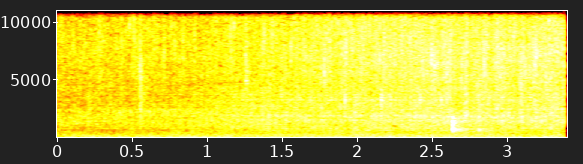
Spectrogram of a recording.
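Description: Chopped fresh tomatoes sizzle steadily in a hot pan with eggplant, a close, even frying hiss that grows slightly louder toward the end, with a few faint clicks of stirring.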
